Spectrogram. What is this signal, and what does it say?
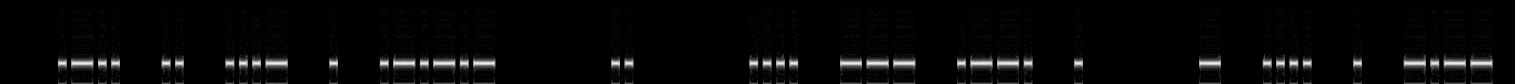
Morse code, heard as a keyed tone, about 18 wpm, spaced as for 12 wpm, 1000 Hz. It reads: LIVE. I HOPE THEY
